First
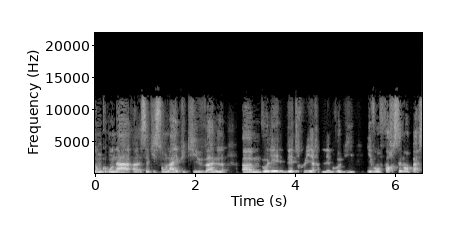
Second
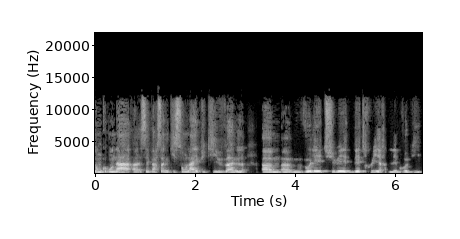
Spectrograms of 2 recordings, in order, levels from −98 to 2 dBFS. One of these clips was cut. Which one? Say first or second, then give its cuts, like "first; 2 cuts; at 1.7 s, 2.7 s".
first; 3 cuts; at 1.1 s, 3.3 s, 3.7 s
